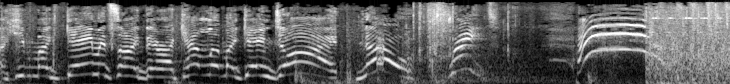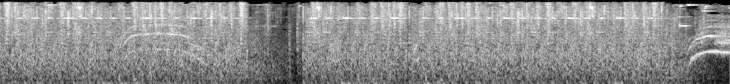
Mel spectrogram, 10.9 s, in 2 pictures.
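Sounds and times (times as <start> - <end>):
speech: 0.1 - 3.8
machine gun fire: 4.9 - 10.9.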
